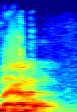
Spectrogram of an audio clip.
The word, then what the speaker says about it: Babel: And I know that a lot of people possibly pronounce B-A-B-E-L different ways. I was raised pronouncing it the Tower of Babel.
